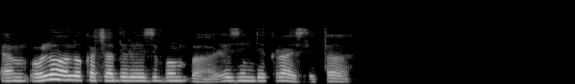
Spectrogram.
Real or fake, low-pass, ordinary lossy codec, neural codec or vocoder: fake; 5.4 kHz; AAC, 32 kbps; vocoder, 44.1 kHz, 80 mel bands, Vocos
